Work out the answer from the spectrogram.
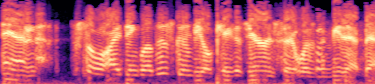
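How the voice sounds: Her pitch low and her tone bright and sharp, a woman speaks with fairly even intonation.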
